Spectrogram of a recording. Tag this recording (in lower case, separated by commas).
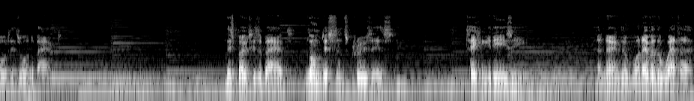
music, speech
